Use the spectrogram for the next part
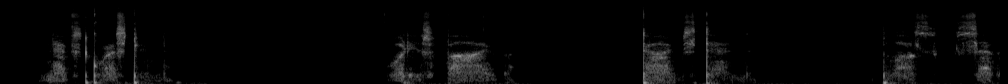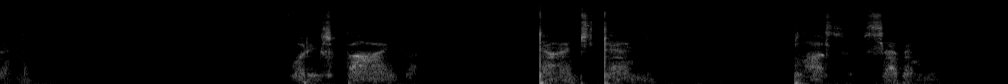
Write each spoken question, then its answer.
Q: What is 5 times 10 plus 7?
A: The answer is 57.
